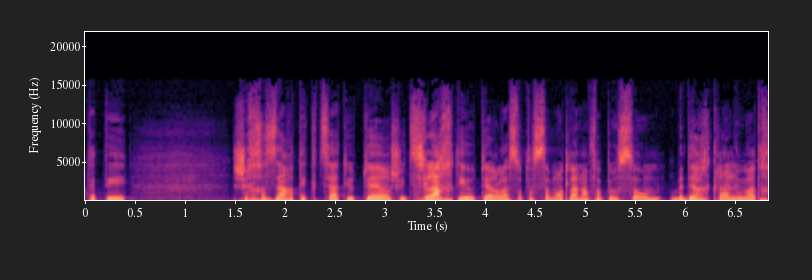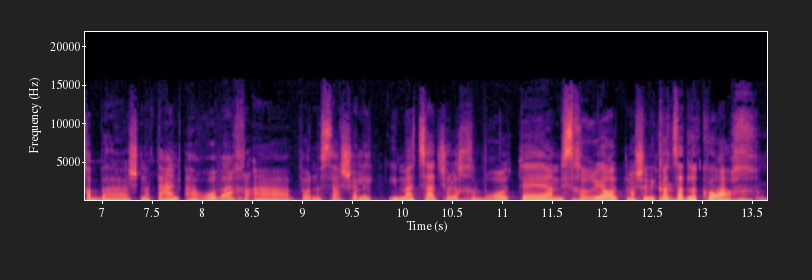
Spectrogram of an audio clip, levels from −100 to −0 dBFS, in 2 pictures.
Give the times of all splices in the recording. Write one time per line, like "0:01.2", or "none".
0:05.8
0:07.8
0:09.8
